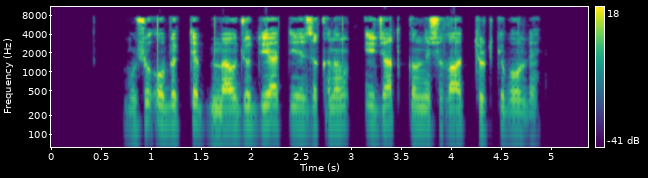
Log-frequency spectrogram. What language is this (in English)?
Uyghur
